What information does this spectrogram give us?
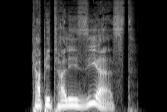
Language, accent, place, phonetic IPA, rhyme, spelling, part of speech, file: German, Germany, Berlin, [kapitaliˈziːɐ̯st], -iːɐ̯st, kapitalisierst, verb, De-kapitalisierst.ogg
- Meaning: second-person singular present of kapitalisieren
